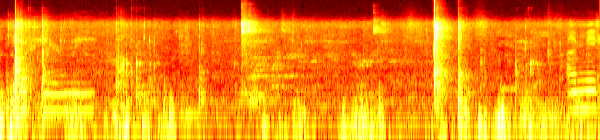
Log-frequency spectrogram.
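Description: A partly water-filled plastic bottle landing on concrete during bottle flips, giving several sharp knocks; the loudest comes about four seconds in. Voices are heard faintly between the knocks.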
